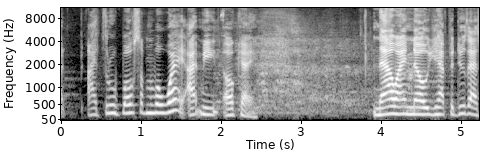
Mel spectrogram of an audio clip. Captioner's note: laughter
